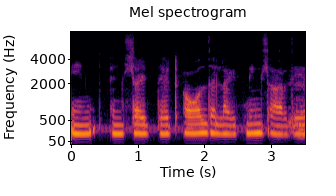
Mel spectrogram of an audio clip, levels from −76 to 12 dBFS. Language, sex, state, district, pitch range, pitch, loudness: English, female, Haryana, Rohtak, 190-205 Hz, 190 Hz, -17 LUFS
